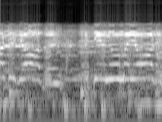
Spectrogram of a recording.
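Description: Live accordion band playing Azorean folk-style music, with a man singing a melody into a microphone over held accordion bass notes and drums.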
